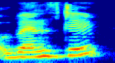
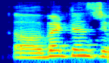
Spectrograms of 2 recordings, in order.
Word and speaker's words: Wednesday: एक है हमारा वेंसडे, जिसको कि ज्यादातर भारतीय जो हैं वो वेडनेसडे बोलते हैं, वेडनेसडे। वेडनेसडे is incorrect. So the correct pronunciation of WEDNESDAY is Wednesday, and the second one is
